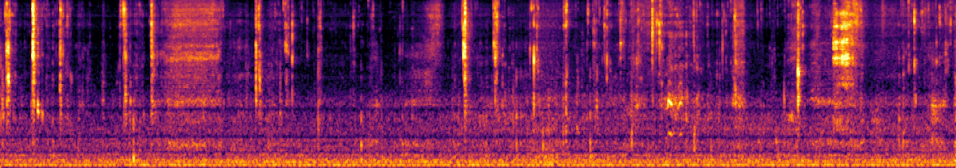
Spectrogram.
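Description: Close-miked eating sounds: chewing and wet mouth noises with scattered sharp clicks. A soft breathy hiss comes a couple of seconds in and again near the end.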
